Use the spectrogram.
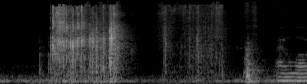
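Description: Close, papery shuffling of an Enchanted Love Tarot deck in two or three brisk riffling bursts, ending as a voice begins talking.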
